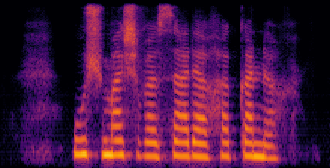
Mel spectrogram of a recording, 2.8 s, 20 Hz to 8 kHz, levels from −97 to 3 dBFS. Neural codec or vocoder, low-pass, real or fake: codec, 16 kHz, 2 kbps, X-Codec, HuBERT features, trained on LibriSpeech; 7.2 kHz; fake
